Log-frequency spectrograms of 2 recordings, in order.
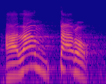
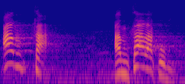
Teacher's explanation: dia dibaca langsung dan dimatikan dia punya mim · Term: izhar syafawi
